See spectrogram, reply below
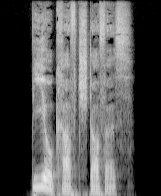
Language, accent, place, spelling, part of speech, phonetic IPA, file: German, Germany, Berlin, Biokraftstoffes, noun, [ˈbiːoˌkʁaftʃtɔfəs], De-Biokraftstoffes.ogg
- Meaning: genitive singular of Biokraftstoff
